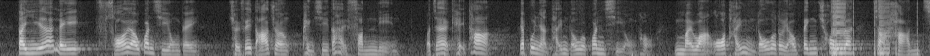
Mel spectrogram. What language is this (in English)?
Cantonese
